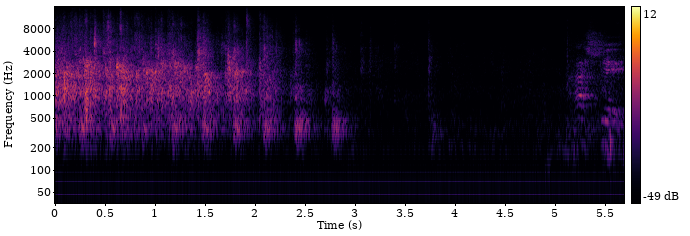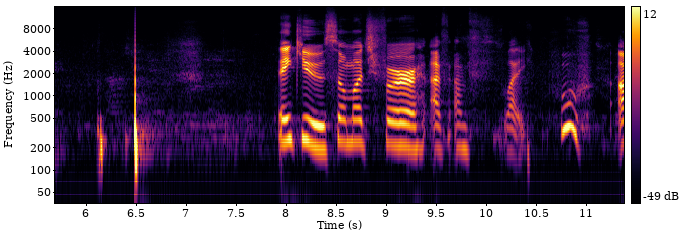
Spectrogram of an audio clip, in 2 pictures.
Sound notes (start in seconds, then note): 3.6 applause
